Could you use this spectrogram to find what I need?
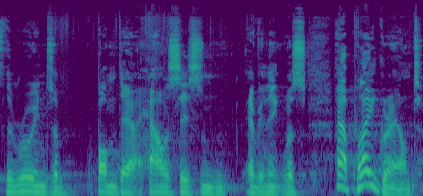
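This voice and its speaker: This man speaks with an English accent at a moderate pace. His pitch sits in the medium range. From London, England. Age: 70s. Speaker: city council candidate. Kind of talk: interview. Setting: live-streamed candidate forum.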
